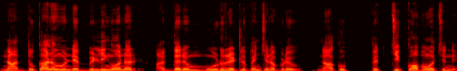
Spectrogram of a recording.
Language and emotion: Telugu, angry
